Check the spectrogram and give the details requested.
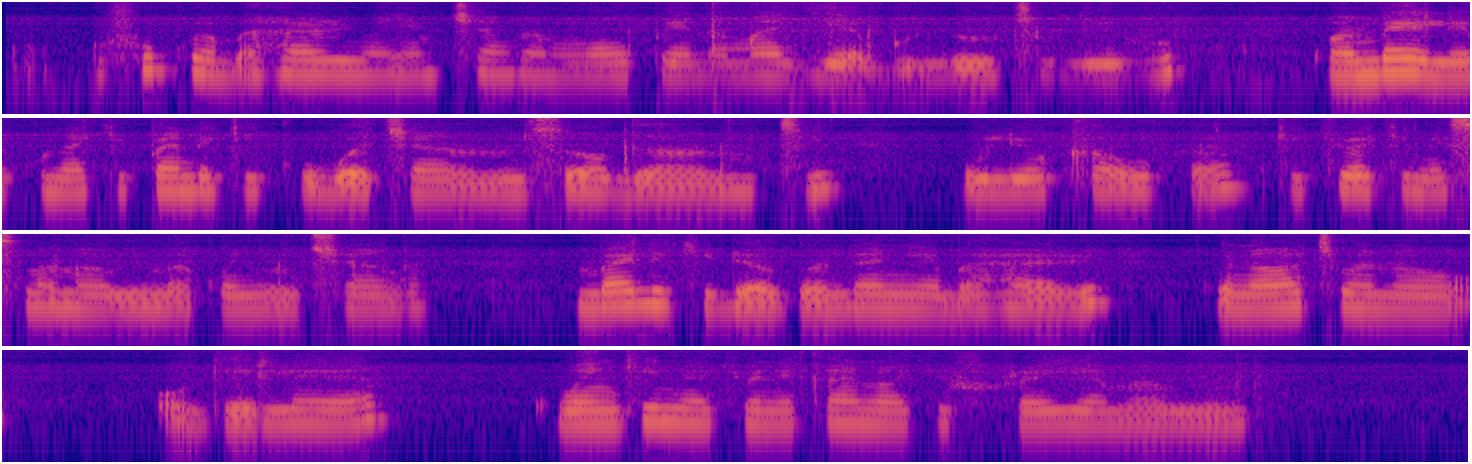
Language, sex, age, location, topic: Swahili, female, 25-35, Mombasa, government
